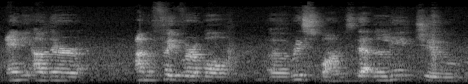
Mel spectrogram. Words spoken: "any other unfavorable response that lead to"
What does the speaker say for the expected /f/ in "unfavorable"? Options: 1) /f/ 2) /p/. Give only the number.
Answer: 1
